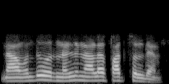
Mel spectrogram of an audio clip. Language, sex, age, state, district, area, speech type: Tamil, male, 30-45, Tamil Nadu, Tiruvarur, urban, conversation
